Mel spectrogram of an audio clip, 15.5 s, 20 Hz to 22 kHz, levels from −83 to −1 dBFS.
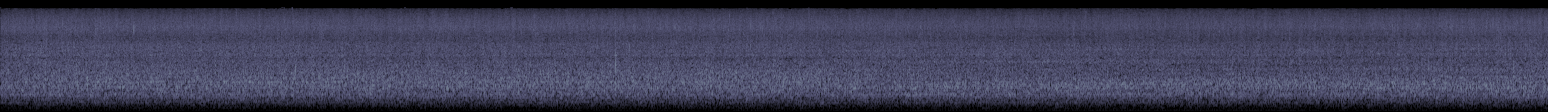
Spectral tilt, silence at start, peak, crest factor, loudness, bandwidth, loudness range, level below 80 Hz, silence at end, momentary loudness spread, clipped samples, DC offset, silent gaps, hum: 4 dB/octave; 0 s; -16 dBFS; 20 dB; -33 LUFS; 16 kHz; 1 LU; under -90 dBFS; 0 s; 1 LU; under 0.1%; under 0.1%; none; none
